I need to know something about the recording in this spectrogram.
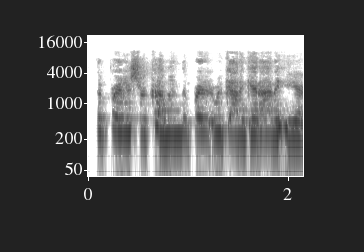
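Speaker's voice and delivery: high, frantic warning cry; panicked Paul Revere. Retold or imitated. Hypnotized girl warning beachgoers as Paul Revere, high frantic alarm. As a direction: sound the alarm like a panicked town crier. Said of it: "running around to strangers going".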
